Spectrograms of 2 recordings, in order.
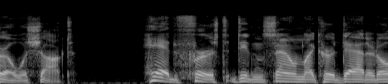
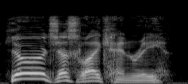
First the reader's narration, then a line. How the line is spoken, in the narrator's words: Mirror sighed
